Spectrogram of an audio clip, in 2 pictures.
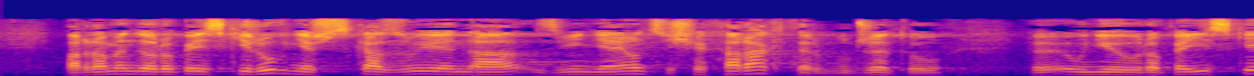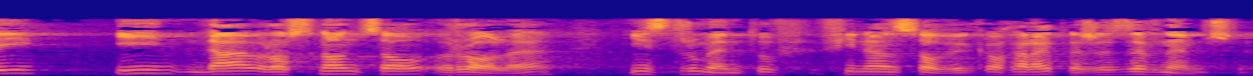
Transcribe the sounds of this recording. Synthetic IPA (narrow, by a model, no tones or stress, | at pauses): paɾlamɛnt̪ɛwɾɔpɛjskʲiɾuvɲɛʂfskazujɛnazmʲjeɲajɔnt̪sɘɕɛxaɾakt̪ɛɾbudʐɛt̪u | uɲiɛwɾɔpɛjskʲej | inaɾɔsnɔnt̪sɔ̃w̃ɾɔlɛ | inst̪ɾumɛnt̪ufːʲinansɔvɘxɔxaɾak̚t̪ɛʐɛzɛvnɛntʂnɘm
